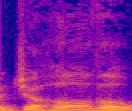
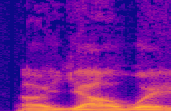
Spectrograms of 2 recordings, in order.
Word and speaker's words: Yahweh: So the, you know, Jehovah was the older guess about the pronunciation. Yahweh is the newer consensus.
